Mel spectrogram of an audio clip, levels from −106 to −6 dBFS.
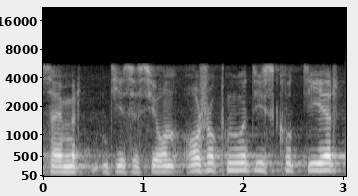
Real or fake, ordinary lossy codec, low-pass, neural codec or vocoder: fake; none; 5.4 kHz; vocoder, 24 kHz, 100 mel bands, Vocos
